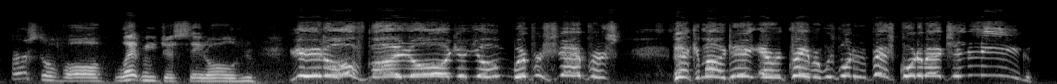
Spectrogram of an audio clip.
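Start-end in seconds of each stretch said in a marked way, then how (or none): 2.9-10.3 put-on very high-pitched cranky old-man grumbling. Speaker making football picks breaks into a bit: put-on old man rant. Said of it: "Now that I have my old man rant over".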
